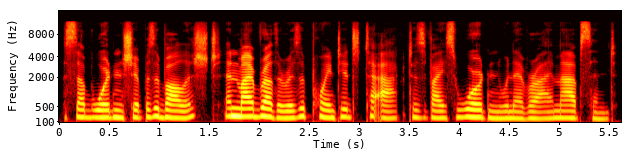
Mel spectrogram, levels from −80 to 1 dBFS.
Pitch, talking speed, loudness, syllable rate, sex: 190 Hz, 205 wpm, -19 LUFS, 5.6 syllables/s, female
